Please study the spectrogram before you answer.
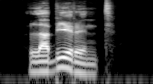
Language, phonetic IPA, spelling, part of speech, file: Polish, [laˈbʲirɨ̃nt], labirynt, noun, Pl-labirynt.ogg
